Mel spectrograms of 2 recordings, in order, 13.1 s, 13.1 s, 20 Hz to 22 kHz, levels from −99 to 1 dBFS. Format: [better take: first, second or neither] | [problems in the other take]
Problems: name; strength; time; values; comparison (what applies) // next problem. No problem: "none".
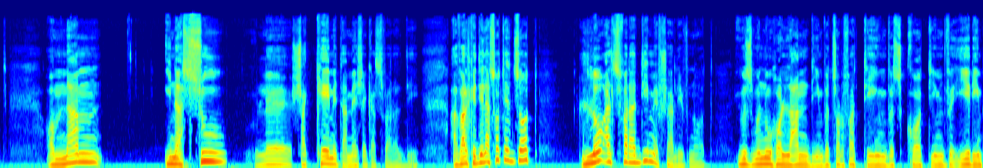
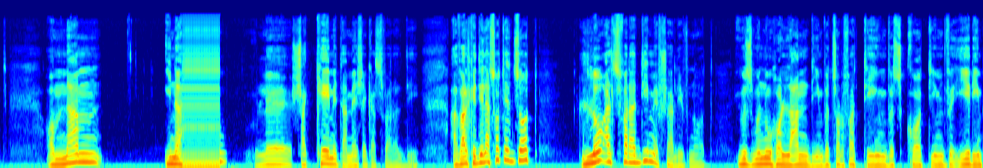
first | audio freezing; at 2.5 s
